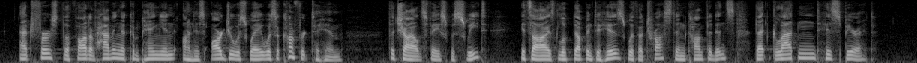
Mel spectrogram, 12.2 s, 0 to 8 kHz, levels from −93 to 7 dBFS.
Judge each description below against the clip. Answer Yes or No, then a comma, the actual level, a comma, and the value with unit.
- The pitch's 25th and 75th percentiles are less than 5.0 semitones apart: Yes, average, 3.1 semitones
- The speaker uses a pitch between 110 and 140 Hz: Yes, low, 135 Hz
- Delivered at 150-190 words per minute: Yes, average, 180 wpm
